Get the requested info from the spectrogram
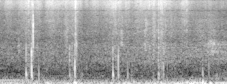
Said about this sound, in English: Yes, you can hear my footsteps.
